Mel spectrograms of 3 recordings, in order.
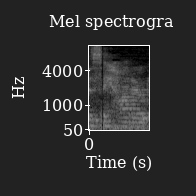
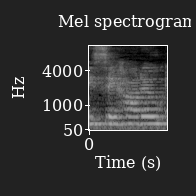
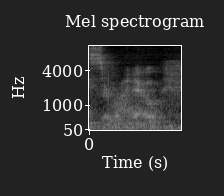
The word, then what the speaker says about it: Cerrado: snapshot of what exactly the cejado is that is how in portuguese you pronounce the double r for the record um if you say seihado anywhere people will be very confused though so it's okay if you keep calling it serato i will also talk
